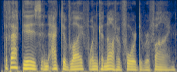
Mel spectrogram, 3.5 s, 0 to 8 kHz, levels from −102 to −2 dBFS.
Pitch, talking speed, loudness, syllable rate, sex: 120 Hz, 185 wpm, -17 LUFS, 5.3 syllables/s, male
